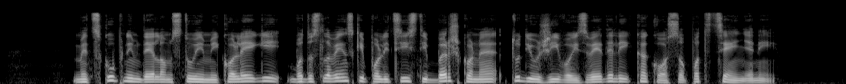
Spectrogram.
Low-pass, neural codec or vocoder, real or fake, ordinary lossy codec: none; none; real; none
